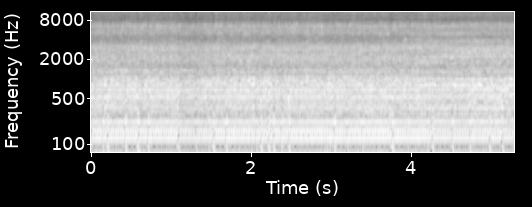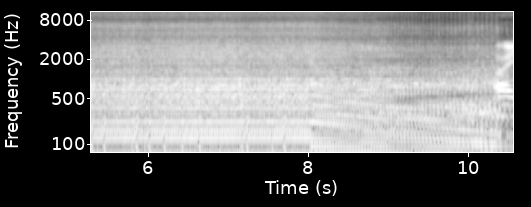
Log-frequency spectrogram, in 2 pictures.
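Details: Porter Cable generator, Briggs OHV, after bent pushrod replacement and governor fix (throttle had stuck wide open); after almost 20 minutes it holds a steady governed beat for eight seconds, then shuts off and winds down evenly — normal governed run.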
